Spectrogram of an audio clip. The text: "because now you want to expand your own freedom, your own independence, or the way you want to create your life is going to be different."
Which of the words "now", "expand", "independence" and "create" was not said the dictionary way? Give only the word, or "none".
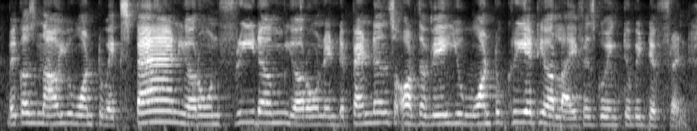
none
